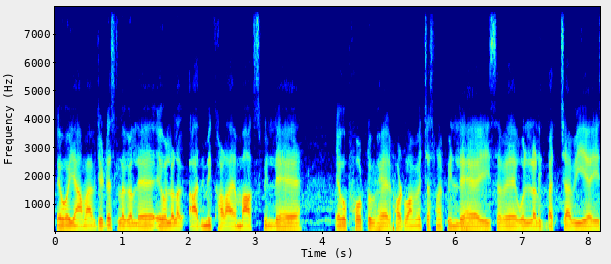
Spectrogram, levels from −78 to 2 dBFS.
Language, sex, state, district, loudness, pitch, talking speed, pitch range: Maithili, male, Bihar, Lakhisarai, -18 LUFS, 115 Hz, 145 wpm, 110-115 Hz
